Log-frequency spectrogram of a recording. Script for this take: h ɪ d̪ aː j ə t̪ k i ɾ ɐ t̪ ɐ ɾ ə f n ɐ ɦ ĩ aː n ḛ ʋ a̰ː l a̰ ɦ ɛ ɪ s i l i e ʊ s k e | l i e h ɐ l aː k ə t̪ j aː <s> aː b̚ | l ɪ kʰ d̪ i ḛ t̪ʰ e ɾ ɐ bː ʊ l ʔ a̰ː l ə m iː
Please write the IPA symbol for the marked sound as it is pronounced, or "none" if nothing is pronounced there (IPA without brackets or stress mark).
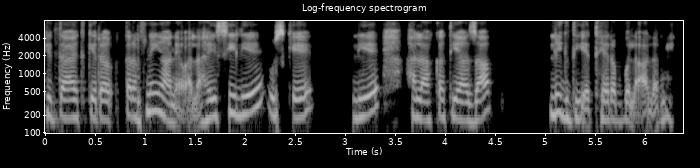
z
